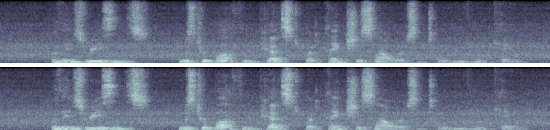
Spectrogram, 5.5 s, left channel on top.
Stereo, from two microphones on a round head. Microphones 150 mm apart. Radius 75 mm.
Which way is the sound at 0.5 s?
30° right (ahead or behind).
